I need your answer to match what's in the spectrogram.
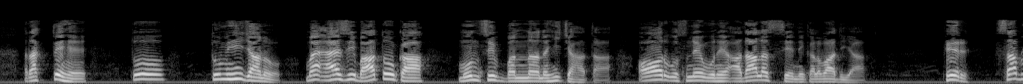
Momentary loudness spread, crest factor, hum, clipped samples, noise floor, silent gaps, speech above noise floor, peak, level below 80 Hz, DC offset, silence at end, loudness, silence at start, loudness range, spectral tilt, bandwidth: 15 LU; 16 dB; none; under 0.1%; -46 dBFS; none; 31 dB; 0 dBFS; -56 dBFS; under 0.1%; 0 s; -17 LUFS; 0.25 s; 4 LU; -6.5 dB/octave; 8.4 kHz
